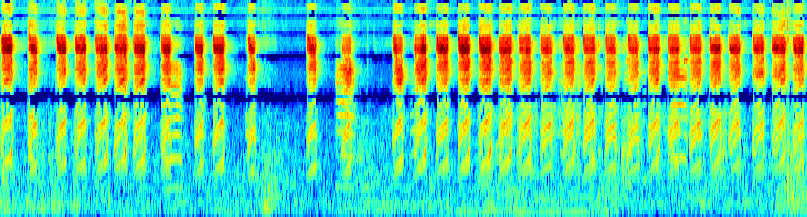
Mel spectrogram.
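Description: Three-week-old zebra finch fledgling giving rapid, repeated begging calls, about five a second, to demand food from its parent. The calls pause briefly about three seconds in, then resume.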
